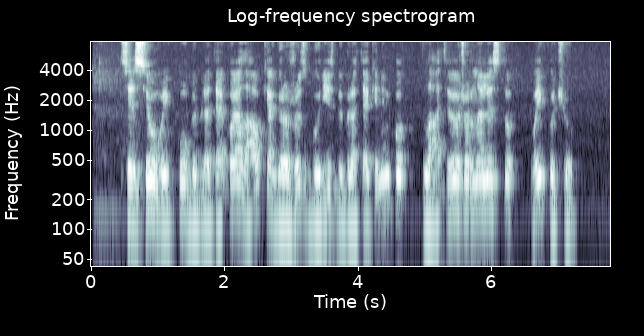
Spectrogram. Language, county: Lithuanian, Vilnius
